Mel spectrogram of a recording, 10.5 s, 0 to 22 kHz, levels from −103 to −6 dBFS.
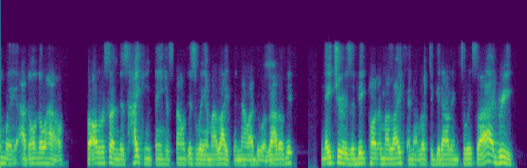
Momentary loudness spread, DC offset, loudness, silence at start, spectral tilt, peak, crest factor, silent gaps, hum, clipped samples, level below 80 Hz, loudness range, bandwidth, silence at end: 9 LU; under 0.1%; -22 LUFS; 0 s; -7.5 dB/octave; -6 dBFS; 16 dB; 1.65-1.74 s, 6.36-6.42 s; none; under 0.1%; -64 dBFS; 2 LU; 7.8 kHz; 0.3 s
